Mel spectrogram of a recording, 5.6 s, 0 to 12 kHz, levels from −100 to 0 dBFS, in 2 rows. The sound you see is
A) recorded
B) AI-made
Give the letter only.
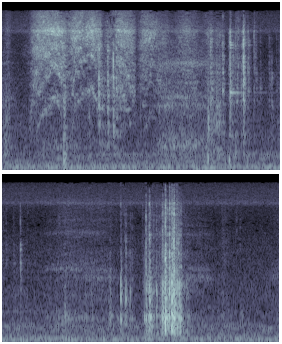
A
